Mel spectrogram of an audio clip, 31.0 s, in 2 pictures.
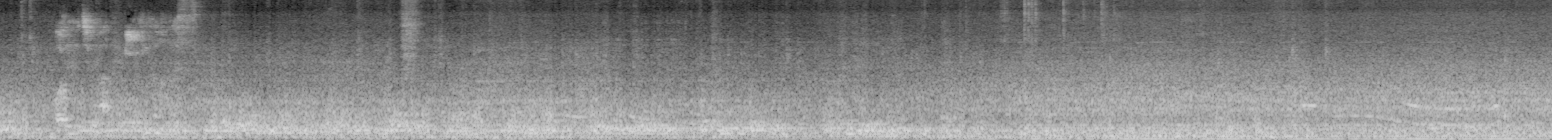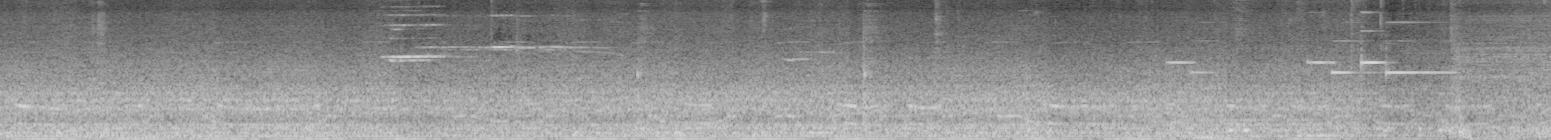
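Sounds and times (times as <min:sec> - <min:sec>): train wheels rumbling on track: 0:00.0 - 0:31.0.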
